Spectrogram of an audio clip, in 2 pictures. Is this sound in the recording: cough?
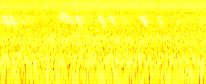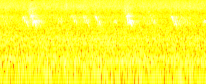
no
